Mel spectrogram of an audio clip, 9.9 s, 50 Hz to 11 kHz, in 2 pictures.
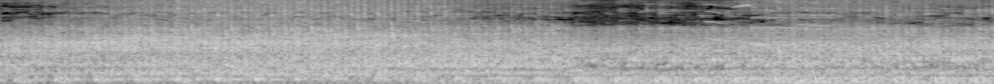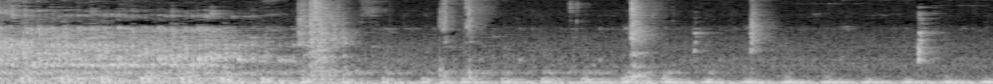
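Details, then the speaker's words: Detroit 60 series 12.7L diesel in parked truck, idling warm with hood open, good oil pressure: heavy idle with steady knock two to three times a second; owner suspects broken piston skirt or wrist pin, doubts rod bearing — engine knock. "My thought is it could be a broken piston skirt. This may have it, I assume it's a two-piece piston, but I'm not sure."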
